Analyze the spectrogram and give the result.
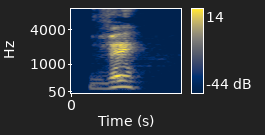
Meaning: third-person singular present indicative of vêtir
- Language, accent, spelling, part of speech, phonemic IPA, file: French, Canada, vêt, verb, /vɛ/, LL-Q150 (fra)-vêt.wav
